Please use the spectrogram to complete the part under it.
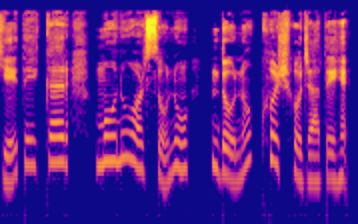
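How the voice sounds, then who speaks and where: A woman's voice: on the high side, animated, measured pace, dark tone, dry recording, clean studio sound. A woman narrating a scripted horror story as the storyteller.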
